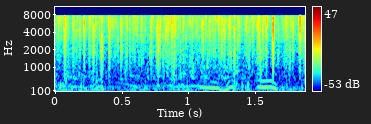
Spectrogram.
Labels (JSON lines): {"label": "biophony, cascading saw", "recorder": "SoundTrap 600 or HydroMoth"}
